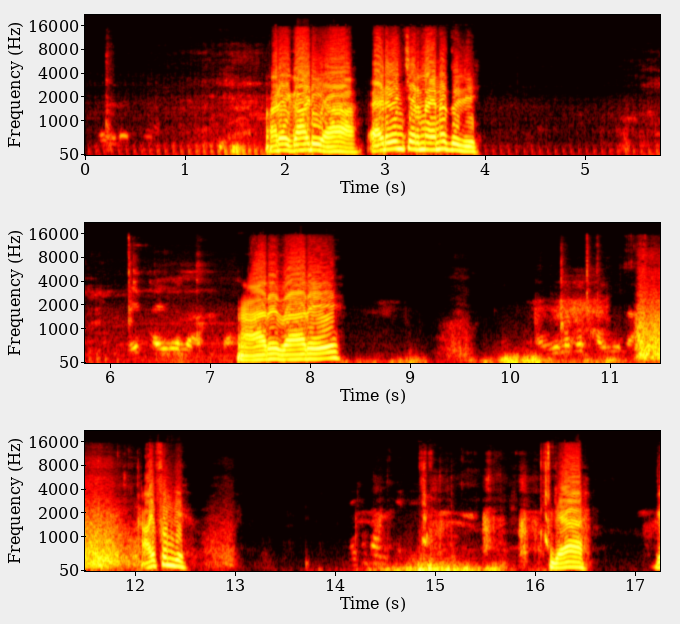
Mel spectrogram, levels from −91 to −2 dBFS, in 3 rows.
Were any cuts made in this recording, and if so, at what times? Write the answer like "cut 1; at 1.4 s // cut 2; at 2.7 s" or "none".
none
